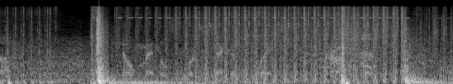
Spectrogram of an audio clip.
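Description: A rapid-fire gun shoots a quick burst.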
